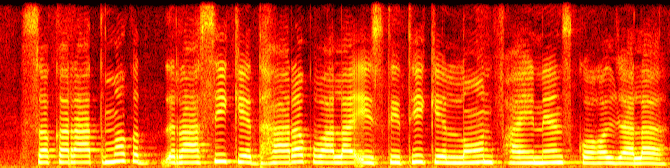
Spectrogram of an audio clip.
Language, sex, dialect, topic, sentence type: Bhojpuri, female, Southern / Standard, banking, statement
